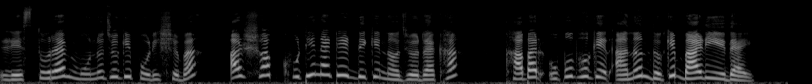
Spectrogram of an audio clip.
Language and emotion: Bengali, happy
